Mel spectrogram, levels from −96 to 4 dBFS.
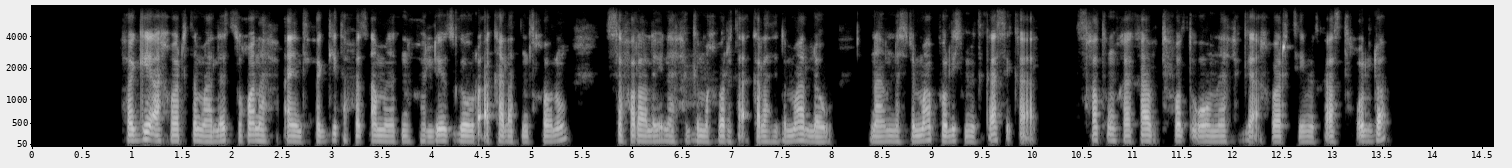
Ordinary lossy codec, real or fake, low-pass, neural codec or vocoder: Opus, 24 kbps; real; 7.2 kHz; none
